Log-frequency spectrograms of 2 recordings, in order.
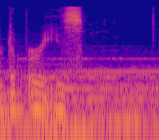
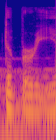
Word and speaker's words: debris: of plastic and other debris or debris that's how that's pronounced and then uh I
